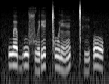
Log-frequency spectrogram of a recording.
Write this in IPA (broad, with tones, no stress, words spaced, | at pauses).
wɛ˥˧bu˥˧sʷe˩˥ɾʲe˥˧ ǀu˥˧ ɾʲẽ˩˥ | ǀʰi˩˥ʔo˥˧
